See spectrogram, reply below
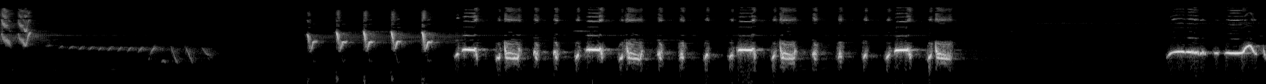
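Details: White-rumped shama singing, original song with no added phrases, played to coax kept birds into song: a descending ticking series, then a long stretch of rapid, varied, rich whistled and chattering phrases, a pause, and a short whistled ending.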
